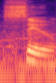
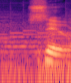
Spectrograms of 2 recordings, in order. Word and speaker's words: Hsu: that's Sue. I think that's how you say it. HSU. I think that's how you say it. Or Sue or something like that. Because I think the H is silent.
